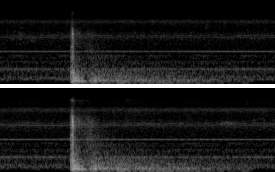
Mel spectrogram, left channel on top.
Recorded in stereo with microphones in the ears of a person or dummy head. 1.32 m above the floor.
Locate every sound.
0.7 s an explosion: 15° right (ahead or behind), 0.5 m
